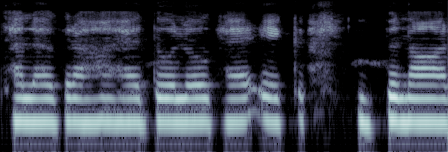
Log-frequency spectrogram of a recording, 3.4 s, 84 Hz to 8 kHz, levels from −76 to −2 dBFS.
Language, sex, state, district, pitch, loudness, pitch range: Hindi, female, Chhattisgarh, Korba, 210 Hz, -22 LUFS, 205-210 Hz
